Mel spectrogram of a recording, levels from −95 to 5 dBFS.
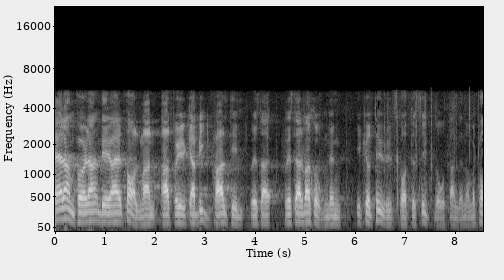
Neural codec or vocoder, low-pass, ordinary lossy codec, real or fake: none; 5.4 kHz; AAC, 32 kbps; real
